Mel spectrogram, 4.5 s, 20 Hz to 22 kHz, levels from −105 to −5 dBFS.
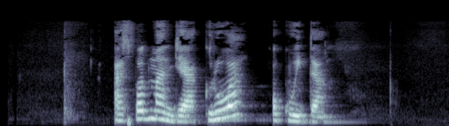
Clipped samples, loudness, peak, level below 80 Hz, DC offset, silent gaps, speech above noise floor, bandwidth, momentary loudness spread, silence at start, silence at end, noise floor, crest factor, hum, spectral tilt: under 0.1%; -23 LUFS; -6 dBFS; -64 dBFS; under 0.1%; none; 57 dB; 11.5 kHz; 13 LU; 1.15 s; 1.2 s; -79 dBFS; 20 dB; none; -6 dB/octave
